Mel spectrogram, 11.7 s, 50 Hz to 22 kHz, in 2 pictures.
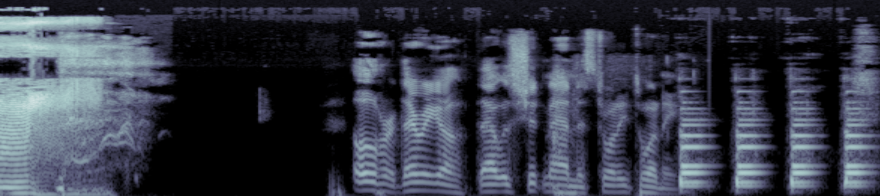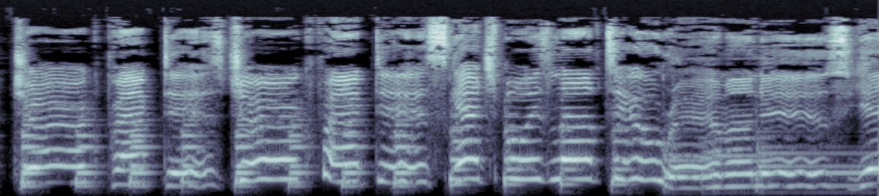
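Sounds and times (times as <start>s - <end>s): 
loud buzzy fart: 0.0s - 1.0s
speech: 2.4s - 4.8s, 6.6s - 11.7s.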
